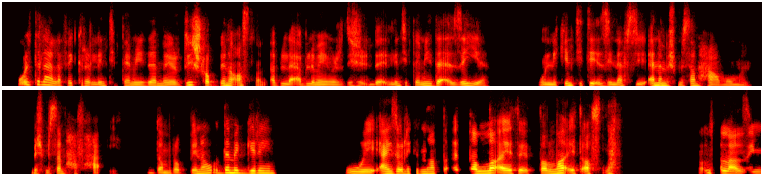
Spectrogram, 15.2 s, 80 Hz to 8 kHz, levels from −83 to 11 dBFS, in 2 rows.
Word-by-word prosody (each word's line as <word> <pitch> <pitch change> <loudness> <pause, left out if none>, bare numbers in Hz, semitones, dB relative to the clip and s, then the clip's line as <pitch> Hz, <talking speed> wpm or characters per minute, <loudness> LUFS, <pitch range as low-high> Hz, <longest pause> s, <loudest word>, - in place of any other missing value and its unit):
وقُلت 275 - -1
لها 245 - +1
على 180 -6 -1
فكرة 195 +1 -8
اللي 155 0 -4
أنتِ 170 - -10
بتعمليه 155 -3 -4
ده 165 - +1
ما 155 - -4
يرضيش 160 +9 +2
ربنا 190 +1 0
أصلًا - - -9
قبل 165 -3 -2
قبل 165 - -1
ما 150 - 0
ما 135 - 0
يرضيش 130 +5 -6
ال - - -10
ده - - -1
اللي 140 - -7
أنتِ 170 - -7
بتعمليه 160 +3 -3
ده - - +4
أذيّة، 165 +3 -3 0.5
وإنِك 145 +1 -4
أنتِ 185 -1 -3
تأذي 170 -4 -2
نَفْسي 155 +4 -4
أنا 190 +2 +2
مش 180 -5 -2
مسامحة 165 +1 -3
عمومًا، 125 -2 -8 0.4
مش - - -4
مسامحة - - -4
في - - -14
حقي - - -6 0.3
قدّام 145 +5 -3
ربنا 160 +6 -2
وقدّام 235 +2 +3
الجيران. 215 0 +2 0.7
وعايزة 175 +2 +3
أقول 180 - +3
لِك 190 - -6
إنها 175 +1 0
اتط 180 - -9
اتطلقت، 195 -3 +6
اتطلقت 175 +8 +4
أصلًا. - - +2 0.9
والله - - -6
العظيم 170 -1 +3
170 Hz, 195 wpm, -23 LUFS, 150-190 Hz, 0.9 s, اتطلقت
